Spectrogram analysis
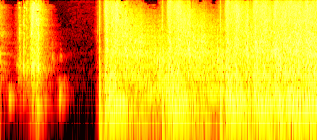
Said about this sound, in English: All right, enough. The goddamn gunshots. You know I had to. Too much.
